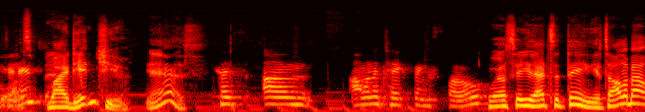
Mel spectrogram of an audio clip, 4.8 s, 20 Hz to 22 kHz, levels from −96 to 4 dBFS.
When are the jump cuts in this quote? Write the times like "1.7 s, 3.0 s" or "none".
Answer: none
